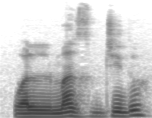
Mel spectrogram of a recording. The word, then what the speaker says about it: وَالْمَسْجِدُ: Wal-masjidu, if you see here, just hamzatul wasal.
